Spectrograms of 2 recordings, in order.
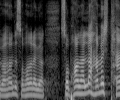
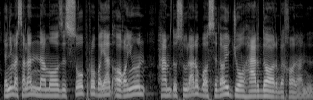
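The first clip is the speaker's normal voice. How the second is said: ordinary talk, nothing marked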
